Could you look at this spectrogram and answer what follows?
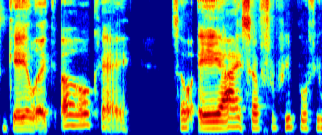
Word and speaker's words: Aigi: person said their their name that I was mispronouncing their name is Aigi. It's Gaelic. Oh, okay. So, Aigi. So, for people if you want to talk to this person, it's Aigi. A I G I is Aigi.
